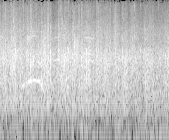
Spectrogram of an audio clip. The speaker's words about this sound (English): I know you're clapping, but I think I just heard a clap from heaven.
